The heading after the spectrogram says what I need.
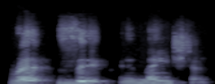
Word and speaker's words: resignation: Resign, resignation. Aqui ela não pronuncio, aqui eu pronuncio.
